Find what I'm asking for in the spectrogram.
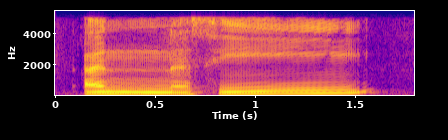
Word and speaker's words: النسي: ياء واحدة مشددة مضمومة، يعني هذه الياء خلاص زالت وصار النطق عندي بياء واحدة مشددة مضمومة، النسي، النسي، ها هي أمامنا، النسي، النسي، هكذا يقرأها الإمام ورش رحمه الله.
